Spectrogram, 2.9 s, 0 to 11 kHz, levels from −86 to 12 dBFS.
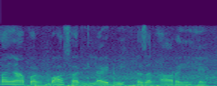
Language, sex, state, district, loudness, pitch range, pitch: Hindi, male, Uttar Pradesh, Lucknow, -16 LUFS, 150-180 Hz, 160 Hz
